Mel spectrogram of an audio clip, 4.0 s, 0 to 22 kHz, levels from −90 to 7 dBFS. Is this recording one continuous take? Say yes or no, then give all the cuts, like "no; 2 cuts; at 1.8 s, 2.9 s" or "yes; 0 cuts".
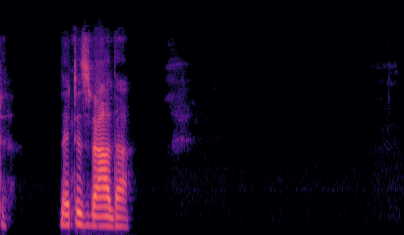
yes; 0 cuts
